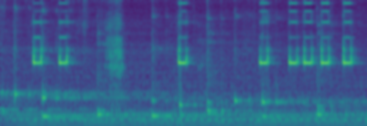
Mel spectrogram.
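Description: A microwave oven beeps several times in short repeated bursts after heating, clear and close over a low steady hum in a kitchen, with no voices.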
